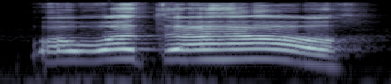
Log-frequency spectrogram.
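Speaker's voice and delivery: loud, high, drawn-out exclamation; exasperated outburst. Real, not acted. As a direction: burst out in exasperation. Exasperated at conflicting claims.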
